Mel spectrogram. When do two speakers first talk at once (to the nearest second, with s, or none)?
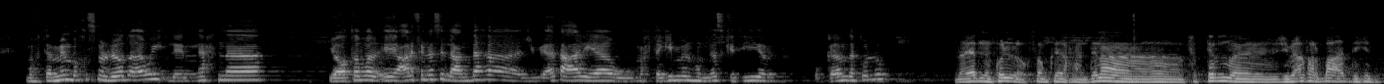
none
